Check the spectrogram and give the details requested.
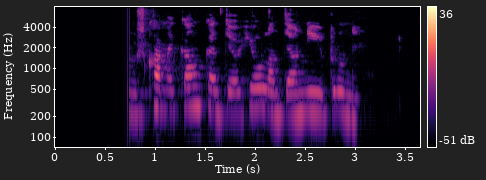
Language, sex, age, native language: Icelandic, male, 12, Icelandic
